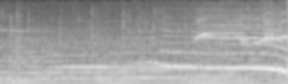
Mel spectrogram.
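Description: A long drawn-out cheer from one voice, a single held note that falls away at the end, over steady background music.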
